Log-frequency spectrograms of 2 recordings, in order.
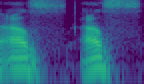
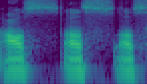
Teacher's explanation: a nya harus a tapi jangan sampai terbawa dia tebal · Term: huruf tipis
